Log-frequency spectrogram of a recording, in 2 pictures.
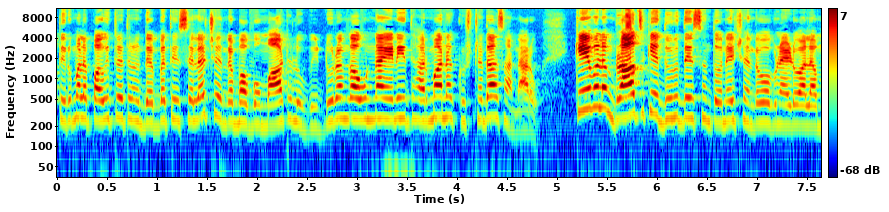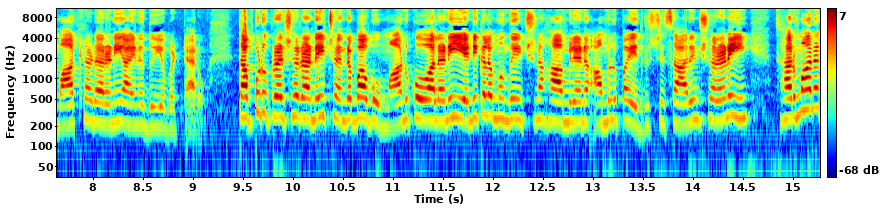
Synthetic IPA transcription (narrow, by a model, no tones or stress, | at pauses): t̪iɾumɐlɐpɐʋit̪ɾɐt̪ɐnud̪ɛbːɐt̪iːsɛːlaːt͡ʃɐnd̪ɾɐbaːbumaːʈɐluʋiɖːuɾɐŋɡaːunːaːjɐnid̪ʱɐɾmaːnɐkɾuʂɳɐd̪aːsɐnːa̰ːɾu | kɛːʋɐlɐmɾaːd͡ʒɐkiːjɐd̪uɾud̪ɛːʃɐnt̪o̞ːne̞ːt͡ʃɛnd̪ɾɐbaːbunaːjɽuɐlaːmaːʈlaːɽaːɾɐniaːjɐnɐd̪ujɐbɐʈːa̰ːɾṵ | t̪ɐpːuɽupɾɐt͡ʃaːɾanit͡ʃɛnd̪ɾɐbaːbumaːnukɔːʋaːlɐnienːikɐlɐmund̪uit͡ʃːinɐɦaːmiːlɐnuʔɐmɐlupɐjd̪ɾuʂʈisaːɾiɲt͡ʃaːlɐni | d̪ʱɐɾmaːnɐ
